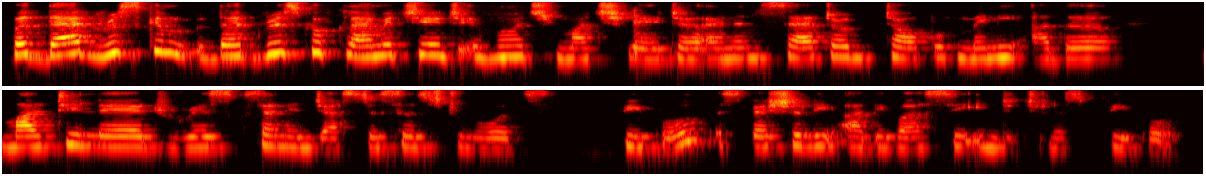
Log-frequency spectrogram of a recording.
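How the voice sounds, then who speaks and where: A woman's voice: medium pitch, fairly even intonation, moderate pace. A woman in her forties who grew up in India gives a workshop talk over a video call. She speaks thoughtfully, with frequent fillers and self-corrections. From West Bengal, India. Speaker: workshop presenter.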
